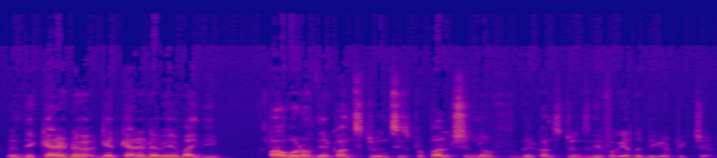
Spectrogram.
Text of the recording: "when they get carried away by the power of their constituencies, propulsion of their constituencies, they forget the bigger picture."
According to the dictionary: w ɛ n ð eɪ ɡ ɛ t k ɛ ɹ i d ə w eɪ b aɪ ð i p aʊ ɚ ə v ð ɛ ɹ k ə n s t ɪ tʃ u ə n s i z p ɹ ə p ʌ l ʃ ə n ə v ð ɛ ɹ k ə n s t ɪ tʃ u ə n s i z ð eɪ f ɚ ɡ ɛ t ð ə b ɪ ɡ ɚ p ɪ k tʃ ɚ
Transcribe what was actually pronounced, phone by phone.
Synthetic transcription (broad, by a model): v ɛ n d eɪ ɡ ɛ t k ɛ ɹ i d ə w eɪ b aɪ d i p aʊ ɚ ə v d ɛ ɹ k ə n s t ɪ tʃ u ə n s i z p ɹ ə p ʌ l ʃ ə n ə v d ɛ ɹ k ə n s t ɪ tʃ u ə n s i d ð eɪ f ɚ ɡ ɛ t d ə b ɪ ɡ ɚ p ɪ k tʃ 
